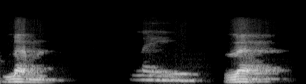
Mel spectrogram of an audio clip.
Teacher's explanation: And the O becomes the schwa sound. It's the O schwa, lemon, not lemon.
